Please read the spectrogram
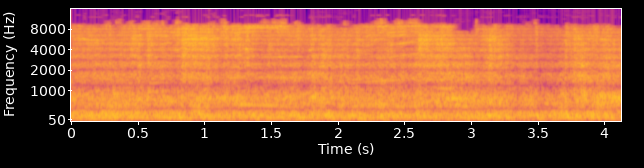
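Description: Cartoon sound effects of robot parts flying together and combining: a steady mechanical rushing with a hum of many held tones.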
